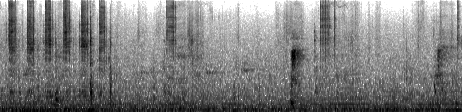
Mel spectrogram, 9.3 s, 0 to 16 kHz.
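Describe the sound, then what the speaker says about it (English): A ratchet with a 15 socket tightens a front wheel bearing bolt on a 2007-2014 Chevrolet Silverado 2WD, giving faint, quick clicking bursts in short runs against a quiet garage background. "Now use your 15 socket or ratchet to do it. Tighten it up."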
